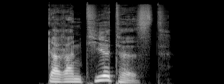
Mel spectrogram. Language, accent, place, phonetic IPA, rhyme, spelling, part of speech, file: German, Germany, Berlin, [ɡaʁanˈtiːɐ̯təst], -iːɐ̯təst, garantiertest, verb, De-garantiertest.ogg
- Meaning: inflection of garantieren: 1. second-person singular preterite 2. second-person singular subjunctive II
